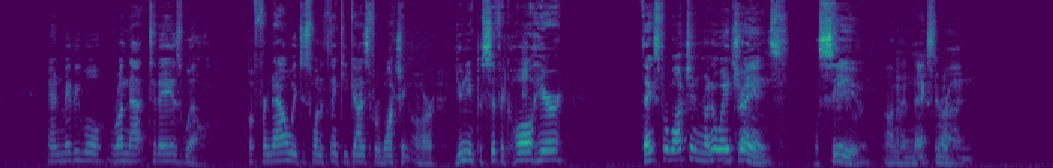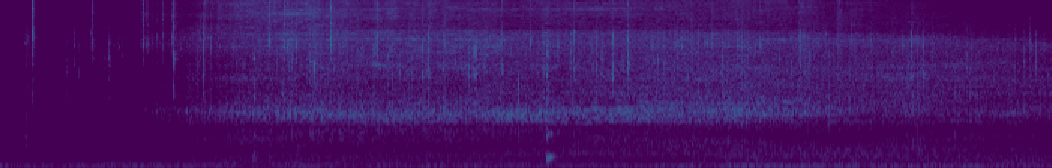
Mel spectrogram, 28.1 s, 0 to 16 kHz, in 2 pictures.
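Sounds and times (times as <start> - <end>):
wheels clicking on rails: 15.3 - 28.0
model train motor whirring: 15.5 - 28.0.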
